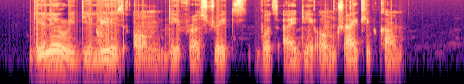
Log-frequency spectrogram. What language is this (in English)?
Nigerian Pidgin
